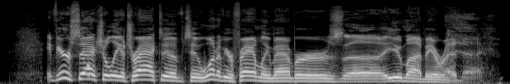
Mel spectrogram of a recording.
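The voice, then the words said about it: Exaggerated Southern accent impression. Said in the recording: “Southern ... it's Jeff Foxworthy ... That wasn't a good Jeff Foxworthy impression. That was just a random Southern ... It was an aggressive.”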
